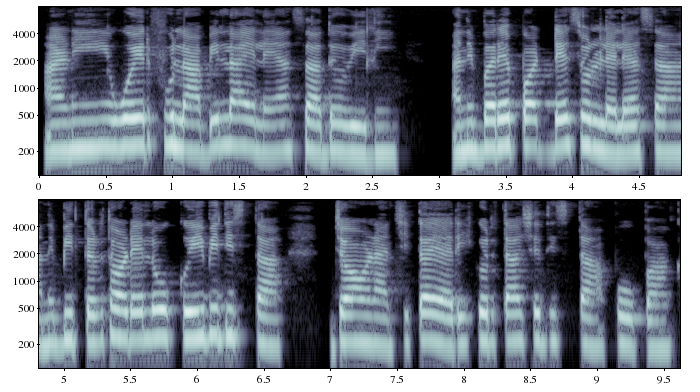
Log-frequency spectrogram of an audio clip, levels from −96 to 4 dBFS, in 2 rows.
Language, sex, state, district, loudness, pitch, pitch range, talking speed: Konkani, female, Goa, North and South Goa, -16 LUFS, 215 Hz, 195-225 Hz, 145 wpm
